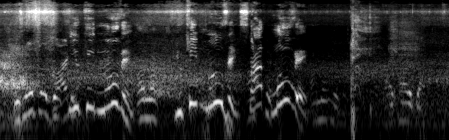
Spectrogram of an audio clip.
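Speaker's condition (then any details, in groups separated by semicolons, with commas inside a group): No condition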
